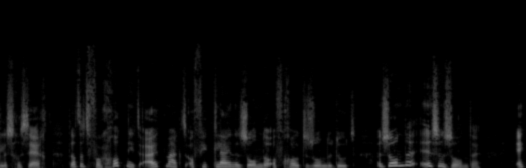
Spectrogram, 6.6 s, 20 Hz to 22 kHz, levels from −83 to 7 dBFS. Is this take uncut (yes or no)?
yes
